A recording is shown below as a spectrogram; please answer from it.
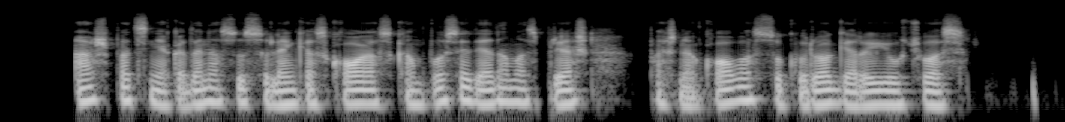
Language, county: Lithuanian, Kaunas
